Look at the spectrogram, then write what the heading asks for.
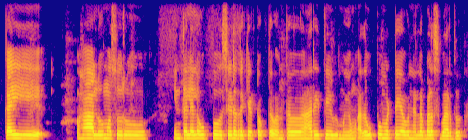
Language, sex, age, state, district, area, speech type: Kannada, female, 30-45, Karnataka, Koppal, urban, spontaneous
